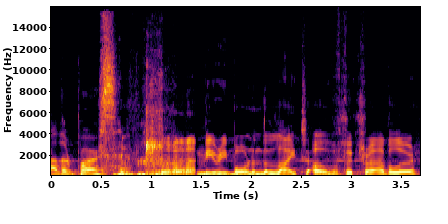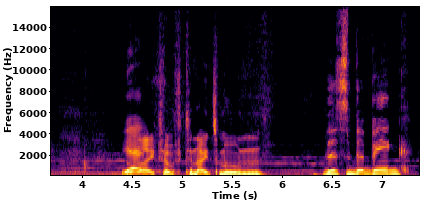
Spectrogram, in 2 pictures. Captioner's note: trying to sound grandiose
